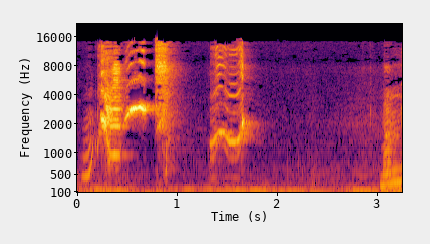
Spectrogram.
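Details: Pet talking parrot, live, being coaxed by its owner to eat because it is hungry: loud rising and wavering whistles with harsh squawky edges in two bursts, then quiet, and a person speaking Hindi around it.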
